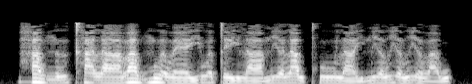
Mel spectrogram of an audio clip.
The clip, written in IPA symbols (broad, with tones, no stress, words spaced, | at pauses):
ha˥˨wnɯː˩˧kʰa˧ laː˩ʋa˥˨w mu˥˨ə̯ʋɛː˩ju˧ə̯ t̪e˩j laː˩mi˧ə̯la˥˨w kʰuː˧ laː˩jmi˧ə̯ʋi˥˨ə̯ ʋi˥˨ə̯ʋa˩˧w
